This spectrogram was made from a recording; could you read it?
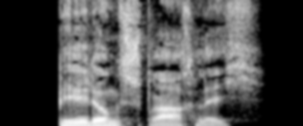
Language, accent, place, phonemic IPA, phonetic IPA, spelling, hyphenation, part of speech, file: German, Germany, Berlin, /ˈbɪldʊŋsˌʃpʀaːxlɪç/, [ˈbɪldʊŋsˌʃpʀaːχlɪç], bildungssprachlich, bil‧dungs‧sprach‧lich, adjective, De-bildungssprachlich.ogg
- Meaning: educated, higher register, formal, erudite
